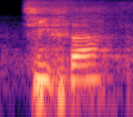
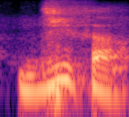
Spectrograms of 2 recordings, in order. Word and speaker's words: Difa: Tifa? Tifa, je prononce bien? Difa. Ah, Difa. Difa, voilà. Difa.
